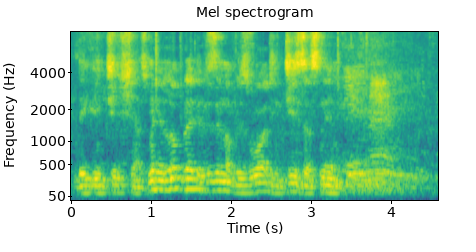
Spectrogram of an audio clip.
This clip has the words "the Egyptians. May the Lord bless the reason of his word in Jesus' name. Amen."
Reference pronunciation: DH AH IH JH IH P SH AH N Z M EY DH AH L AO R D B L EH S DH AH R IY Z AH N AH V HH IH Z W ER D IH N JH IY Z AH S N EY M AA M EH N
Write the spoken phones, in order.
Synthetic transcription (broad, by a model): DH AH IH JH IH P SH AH N S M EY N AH N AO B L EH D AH R IY Z AH N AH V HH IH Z W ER D IH N JH IY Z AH S N EY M M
